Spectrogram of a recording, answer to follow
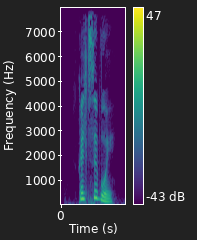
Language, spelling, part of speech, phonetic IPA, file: Russian, кольцевой, adjective, [kəlʲt͡sɨˈvoj], Ru-кольцевой.ogg
- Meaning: 1. annular 2. ring; circular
